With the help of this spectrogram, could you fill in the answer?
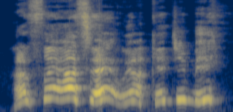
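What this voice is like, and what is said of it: Russian accent mixed with Foghorn Leghorn. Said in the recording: “the new Foghorn Leghorn ... Like a Russian accent trying to like blend in America ... like Foghorn Leghorn, like crazy chicken. It's just Borat at this point.”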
